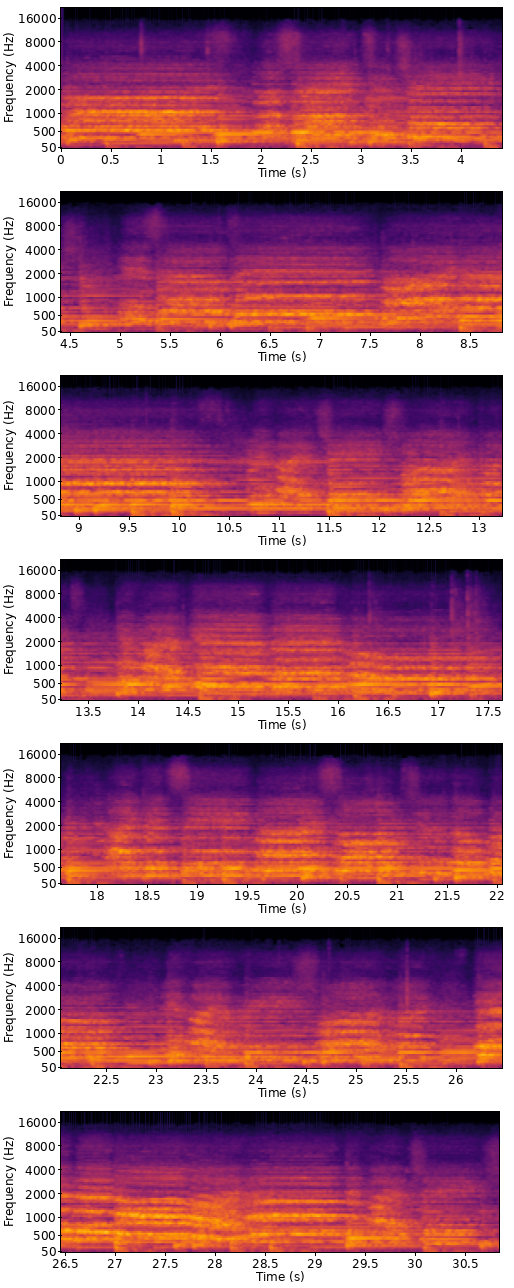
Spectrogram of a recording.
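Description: Large combined SSA (treble-voice) high-school choir singing in parts, with piano accompaniment and a hand drum. The sound swells louder a few seconds before the end.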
